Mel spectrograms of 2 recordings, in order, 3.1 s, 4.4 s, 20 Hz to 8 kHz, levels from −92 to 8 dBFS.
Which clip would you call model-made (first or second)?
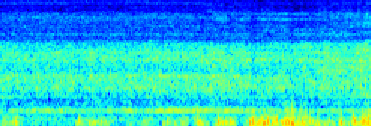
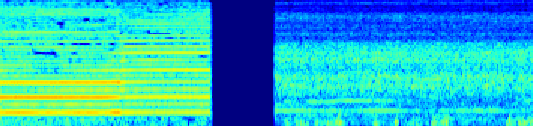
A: first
